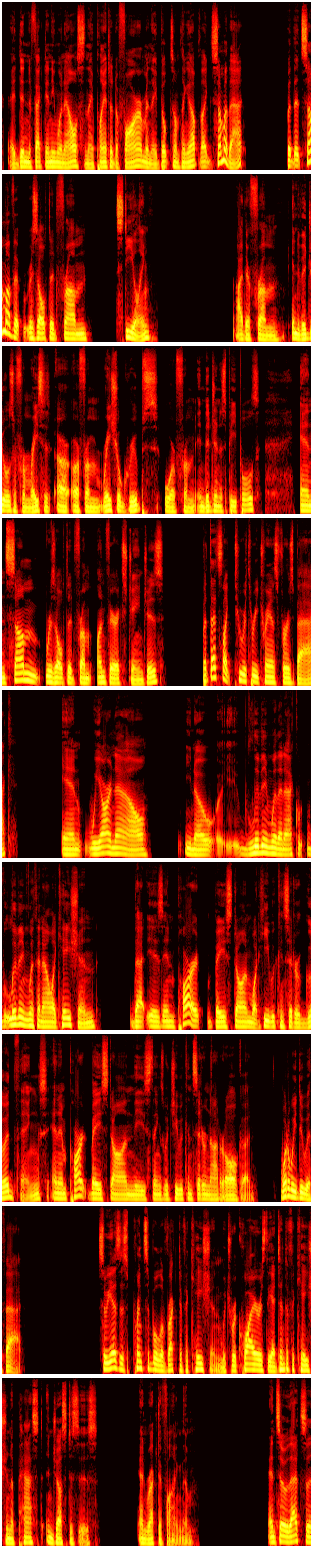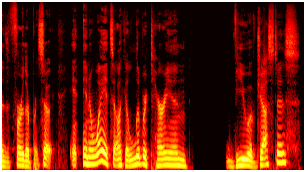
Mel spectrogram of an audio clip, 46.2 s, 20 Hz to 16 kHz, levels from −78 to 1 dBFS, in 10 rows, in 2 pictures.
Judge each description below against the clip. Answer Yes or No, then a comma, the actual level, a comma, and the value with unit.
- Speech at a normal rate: Yes, average, 175 wpm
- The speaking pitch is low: Yes, low, 105 Hz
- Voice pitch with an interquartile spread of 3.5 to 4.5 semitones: Yes, average, 4.1 semitones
